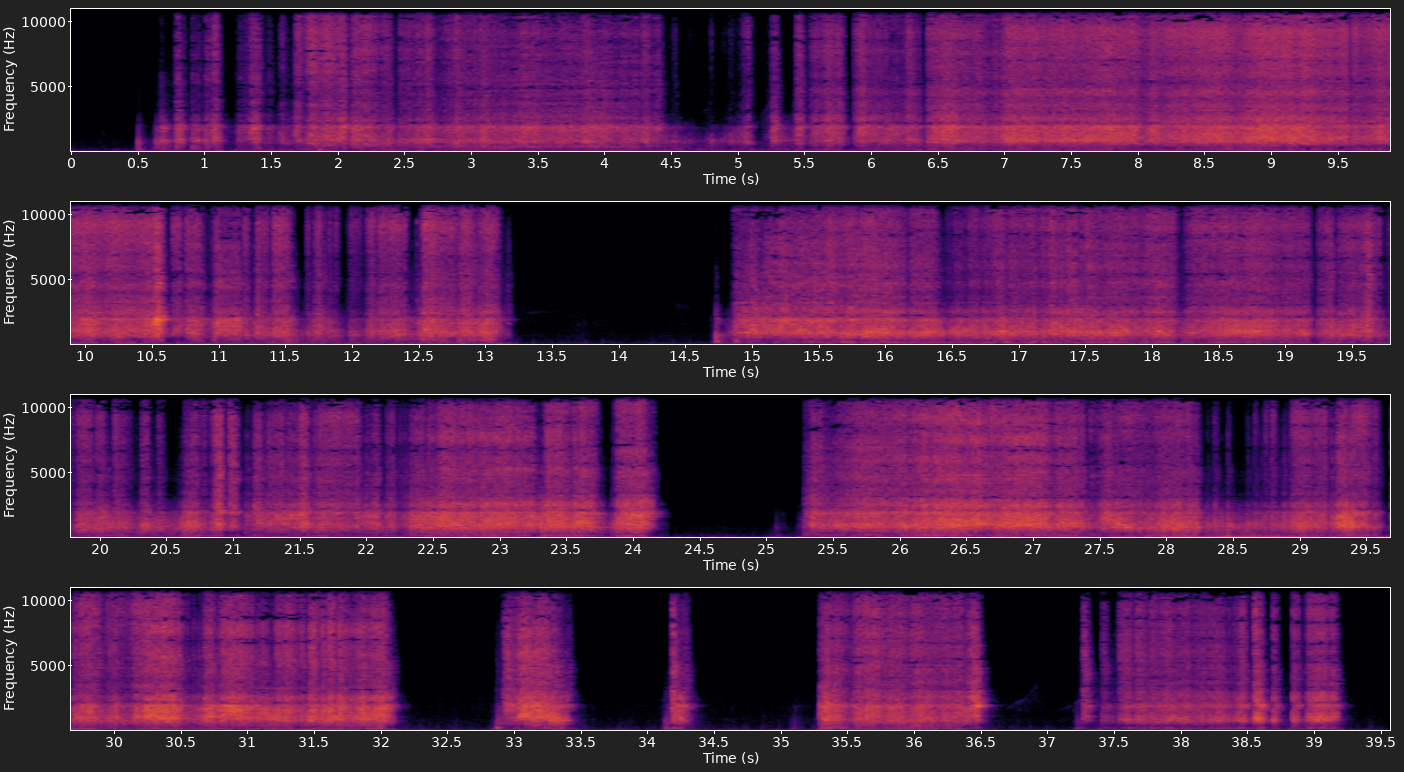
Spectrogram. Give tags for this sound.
ouch; siding; chalkboard; screech; fingernails

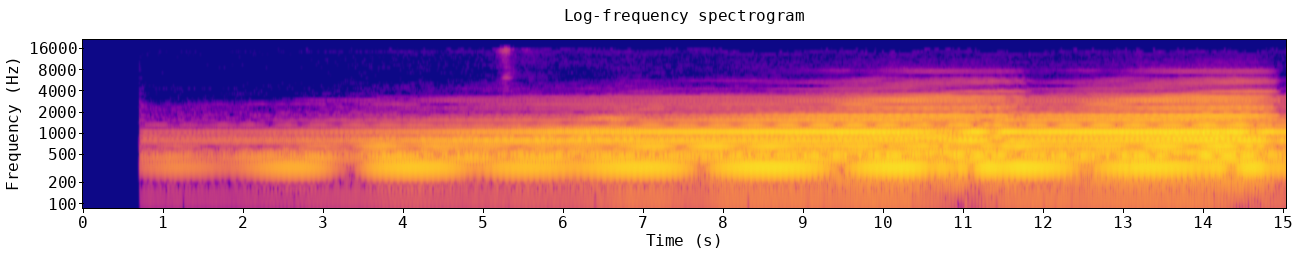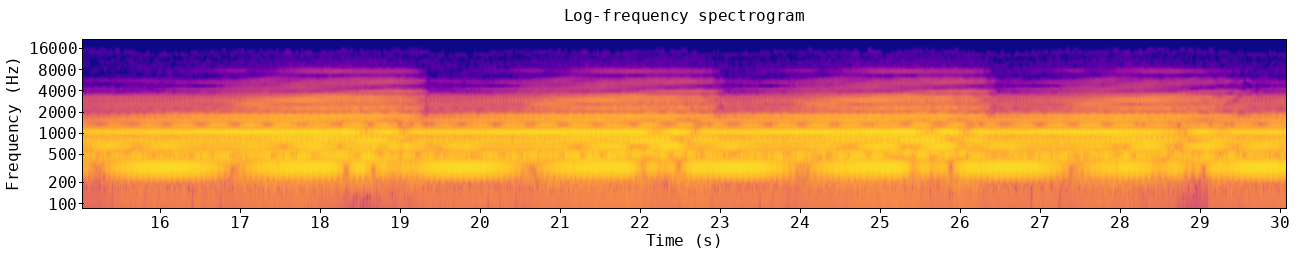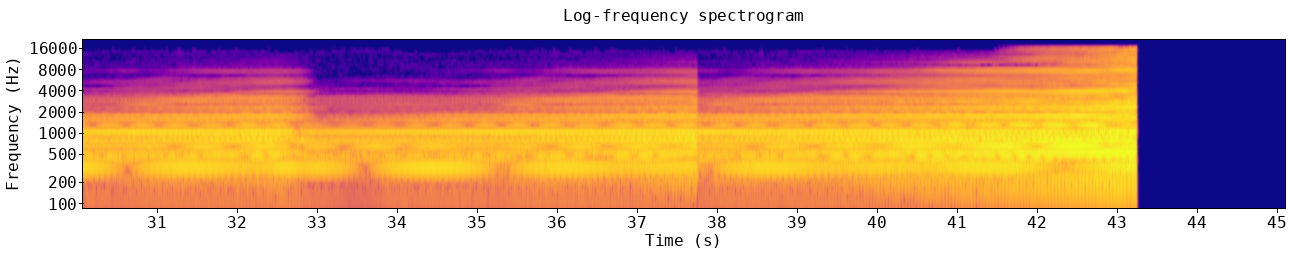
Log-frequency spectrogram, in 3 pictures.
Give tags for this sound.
FND112; f13; experimentalaudio

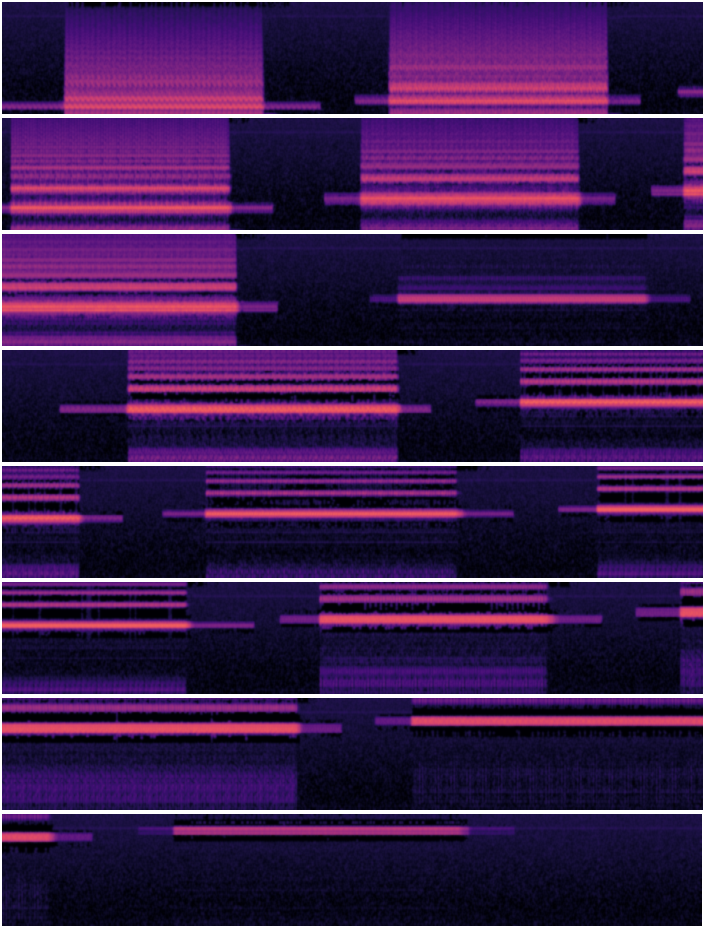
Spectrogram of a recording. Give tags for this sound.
Kulturfabrik; Synthesizer

